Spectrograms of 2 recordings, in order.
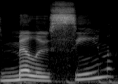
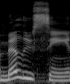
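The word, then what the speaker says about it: Melusine: like true names so this lancelot's true name is meloine I think is how you say it m e l u s i n e which a melu scene is also a type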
